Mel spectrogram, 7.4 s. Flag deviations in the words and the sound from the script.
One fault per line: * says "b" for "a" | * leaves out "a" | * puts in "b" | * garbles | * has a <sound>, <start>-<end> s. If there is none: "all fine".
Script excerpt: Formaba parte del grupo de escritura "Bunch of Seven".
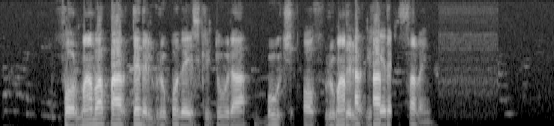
* garbles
